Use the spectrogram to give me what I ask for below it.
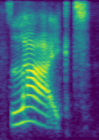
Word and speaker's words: liked: like liked liked it's you you pronounce the sound at the end why you do you know the rule so if you have the verb that ends with f k double s ch or sh or x look if you have any verb that ends with these these are letters you pronounce the end t is it clear like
